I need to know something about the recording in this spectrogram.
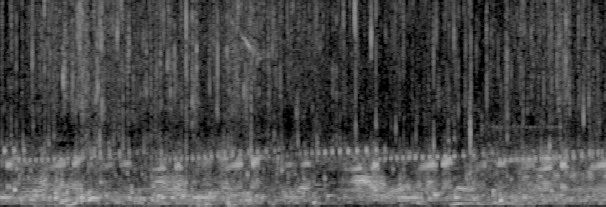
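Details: Frogs calling at a pond in the evening, a dense wash of overlapping croaks with a rapid pulsed trill running steadily through the background and faint water trickling.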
